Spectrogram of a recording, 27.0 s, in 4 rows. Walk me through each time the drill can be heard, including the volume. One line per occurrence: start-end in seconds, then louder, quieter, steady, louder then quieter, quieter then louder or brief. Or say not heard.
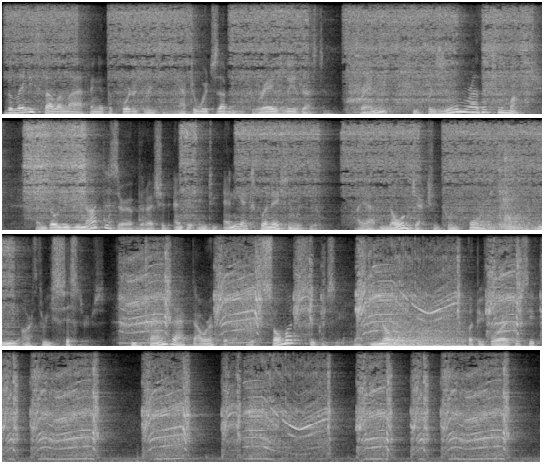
14.9-26.9 steady.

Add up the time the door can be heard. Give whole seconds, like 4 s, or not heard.
3 s.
